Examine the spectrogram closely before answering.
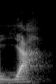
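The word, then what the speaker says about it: יה: Le fait de le prononcer, c'est Ya.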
